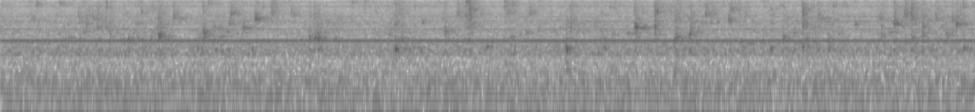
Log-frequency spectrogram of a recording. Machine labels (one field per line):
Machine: pump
